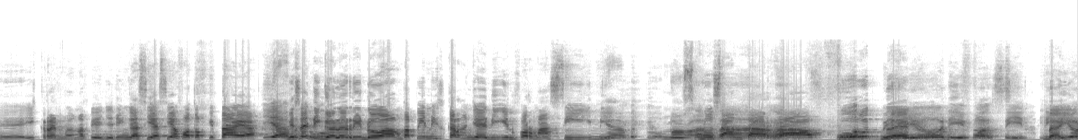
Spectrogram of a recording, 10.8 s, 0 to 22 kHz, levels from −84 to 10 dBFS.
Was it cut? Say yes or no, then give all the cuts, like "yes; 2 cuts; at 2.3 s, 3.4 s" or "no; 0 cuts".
no; 0 cuts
